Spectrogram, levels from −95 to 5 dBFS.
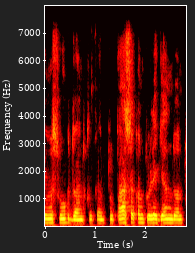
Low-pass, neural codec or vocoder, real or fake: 7.2 kHz; none; real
